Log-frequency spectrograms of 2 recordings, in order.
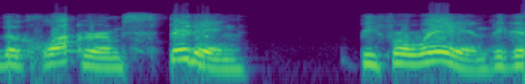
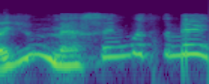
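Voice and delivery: very high, hushed half-whisper; 10 semitones higher, 5 dB quieter than usual. Retelling a wrestling partner's words during a match: imitating someone half-whispering. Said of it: "He whispers to me".

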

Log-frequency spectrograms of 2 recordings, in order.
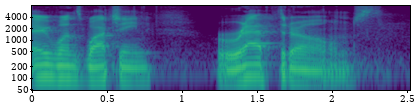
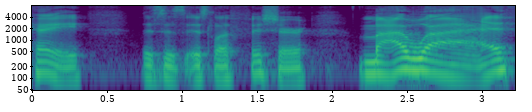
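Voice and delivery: slow comic delivery, wife stretched out; 3 semitones higher than usual. Imitating a husband introducing his wife at a party: Borat voice. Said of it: "'cause he did that in Borat".

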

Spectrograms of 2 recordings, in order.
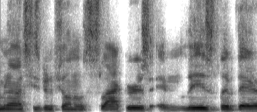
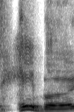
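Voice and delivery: loud, loose, laid-back dude voice; 3 semitones higher, 5 dB louder than usual. Retelling how a friend greeted the speaker with a smirk, Spicoli voice. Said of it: "like kind of like Spicoli".

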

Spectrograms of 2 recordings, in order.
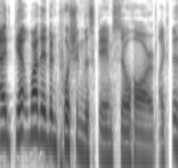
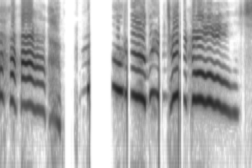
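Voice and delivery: very high, loud, slow cartoon mouse cackle. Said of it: "Every time you say it like that".

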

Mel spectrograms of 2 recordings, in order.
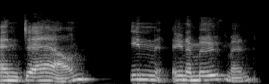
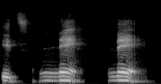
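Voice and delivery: nasal pinched-nose voice, slower. Demonstrating how an N sound can sound, pinched-nose nasal voice. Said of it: "like if I pinch my nose and say it".

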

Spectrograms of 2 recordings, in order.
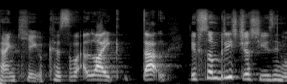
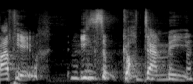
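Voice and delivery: put-on scolding mother voice, higher pitch; 4 semitones higher than usual. Imagining a boyfriend's mom on the phone: imitating his mom scolding. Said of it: "his mom getting on the phone and being like".

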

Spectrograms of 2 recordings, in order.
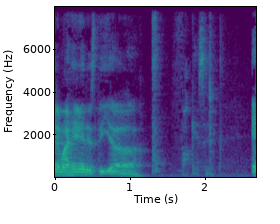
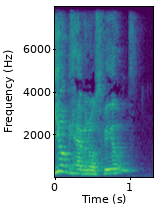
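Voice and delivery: mock sassy delivery, loud and high; 8 semitones higher, 10 dB louder than usual. Retelling what a friend said this week: imitating a sassy delivery.

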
